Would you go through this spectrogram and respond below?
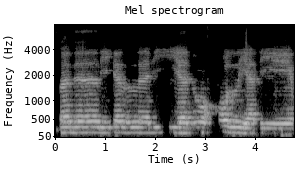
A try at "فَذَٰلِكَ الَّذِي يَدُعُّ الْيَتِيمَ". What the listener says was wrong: Coba faza antara za dan da harus beda. Faza za zidu. Fadzalikal, coba. الذي فذلك الذي ذي coba فذلك الذي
